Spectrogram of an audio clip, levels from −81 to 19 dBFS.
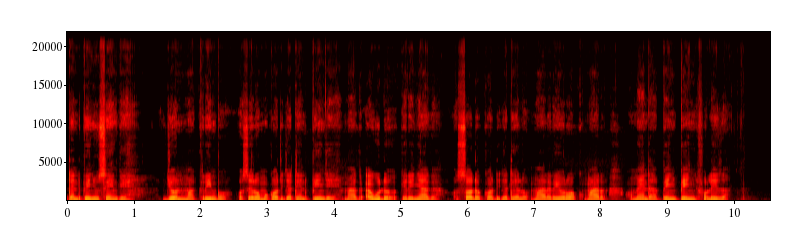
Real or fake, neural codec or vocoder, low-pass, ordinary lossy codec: fake; vocoder, 44.1 kHz, 128 mel bands every 256 samples, BigVGAN v2; none; none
